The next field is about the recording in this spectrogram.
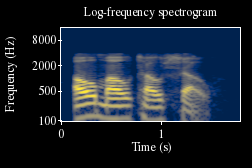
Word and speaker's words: Omotosho: It's all long O's. Omotosho.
